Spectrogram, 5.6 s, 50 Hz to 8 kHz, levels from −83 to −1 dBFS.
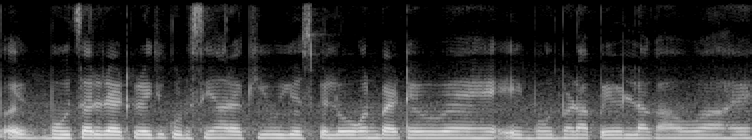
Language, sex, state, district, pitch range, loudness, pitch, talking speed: Hindi, female, Chhattisgarh, Raigarh, 185-190 Hz, -16 LUFS, 190 Hz, 235 wpm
